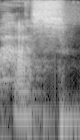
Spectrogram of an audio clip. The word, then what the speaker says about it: hojas: the next we have leaves would be lass or HUS with a silent H like that yeah taka a loss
